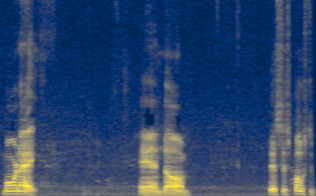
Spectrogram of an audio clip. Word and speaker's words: Mornay: How you pronounce that, Barry? Mornay. Mornay.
